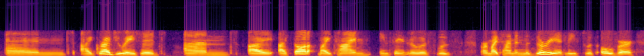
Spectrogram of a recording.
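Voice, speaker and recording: A woman's voice: medium pitch, level tone, unhurried, no room sound. Irish woman guest calling in, thoughtful and explanatory, phone-line sound, dry. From Ireland, County Clare. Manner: reflective, long explanatory answers. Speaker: guest musician. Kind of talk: radio interview answers.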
